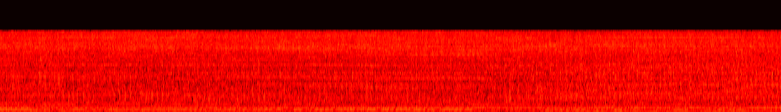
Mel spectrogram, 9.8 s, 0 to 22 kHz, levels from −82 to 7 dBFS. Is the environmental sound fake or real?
real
